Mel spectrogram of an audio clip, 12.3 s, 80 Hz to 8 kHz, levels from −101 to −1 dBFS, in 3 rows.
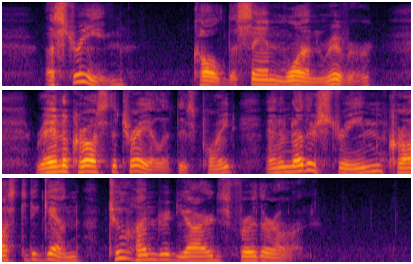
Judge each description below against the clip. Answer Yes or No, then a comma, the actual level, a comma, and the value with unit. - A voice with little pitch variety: No, average, 4.8 semitones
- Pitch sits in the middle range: Yes, medium, 155 Hz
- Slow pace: Yes, slow, 120 wpm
